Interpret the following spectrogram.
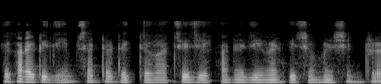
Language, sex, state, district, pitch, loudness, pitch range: Bengali, male, Odisha, Malkangiri, 110 Hz, -25 LUFS, 105-120 Hz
